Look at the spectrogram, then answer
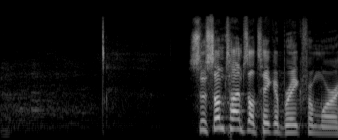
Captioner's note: audience laughter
